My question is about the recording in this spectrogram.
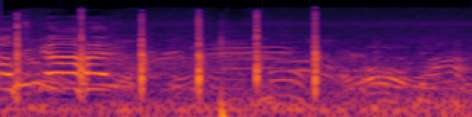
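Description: About five sharp hand claps in a quick, even rhythm, roughly three a second, with distant voices calling out across the field.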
